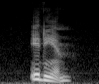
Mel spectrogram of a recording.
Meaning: A manner of speaking, a mode of expression peculiar to a language, language family, or group of people
- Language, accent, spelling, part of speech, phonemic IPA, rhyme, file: English, US, idiom, noun, /ˈɪdiəm/, -iəm, En-us-idiom.ogg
